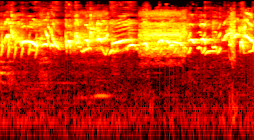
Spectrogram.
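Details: Chorus of a male and a female oriental magpie-robin, used to stimulate caged birds to sing: continuous bright warbling with fast whistled trills, brief squeaky notes and up-and-down slides, loud and unbroken throughout.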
